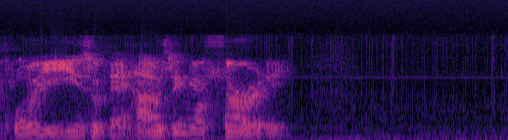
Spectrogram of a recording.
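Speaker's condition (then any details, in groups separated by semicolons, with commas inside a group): Cerebral palsy; uses wheelchair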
